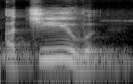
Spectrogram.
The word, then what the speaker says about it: achieve: अचीव।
